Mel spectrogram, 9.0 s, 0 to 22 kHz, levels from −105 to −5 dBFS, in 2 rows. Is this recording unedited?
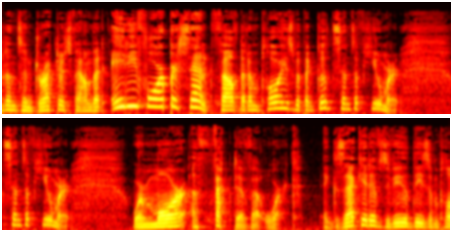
no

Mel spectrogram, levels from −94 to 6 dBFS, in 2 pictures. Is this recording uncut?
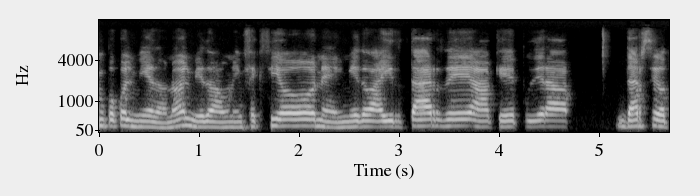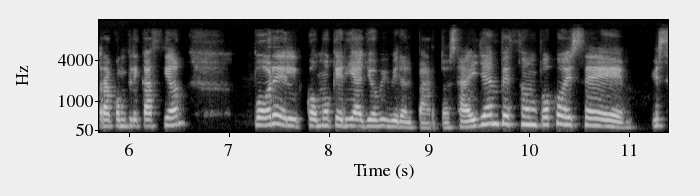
yes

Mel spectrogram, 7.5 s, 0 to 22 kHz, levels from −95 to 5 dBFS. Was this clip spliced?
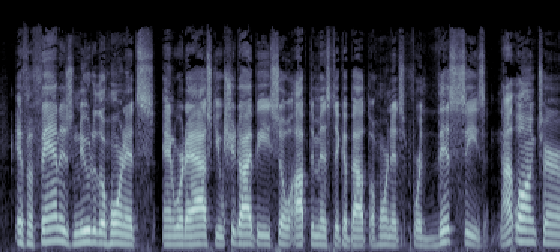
yes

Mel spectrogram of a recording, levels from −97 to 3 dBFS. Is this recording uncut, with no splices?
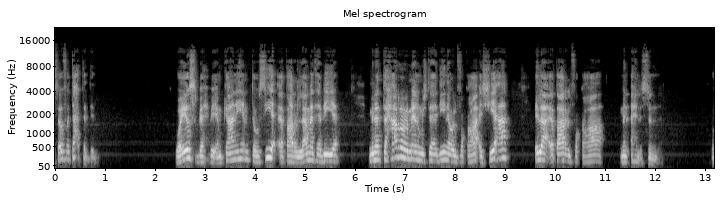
yes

